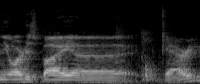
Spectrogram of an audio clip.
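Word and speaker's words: Garry: AR is by uh Gary or Jerry Gary Gary Brown when do you get Jerry from that it's Prett it's spelled g a r r y and Isaac got Jerry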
